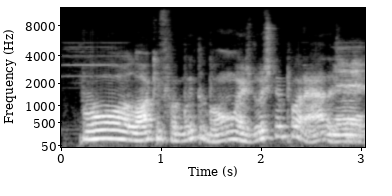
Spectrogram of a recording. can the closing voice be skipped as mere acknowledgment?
Yes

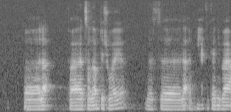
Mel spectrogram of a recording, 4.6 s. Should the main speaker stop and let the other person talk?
No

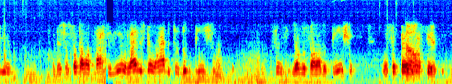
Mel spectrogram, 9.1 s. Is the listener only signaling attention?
Yes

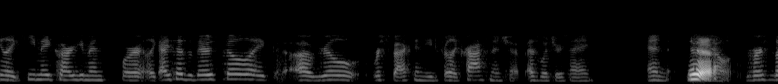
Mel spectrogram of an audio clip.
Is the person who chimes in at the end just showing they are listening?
Yes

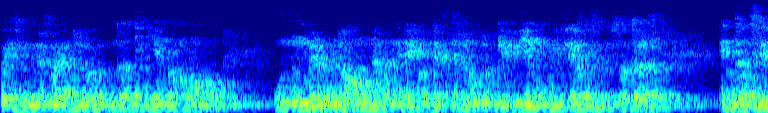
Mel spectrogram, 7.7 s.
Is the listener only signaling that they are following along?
Yes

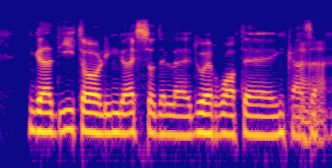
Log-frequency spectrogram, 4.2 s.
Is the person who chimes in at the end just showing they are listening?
Yes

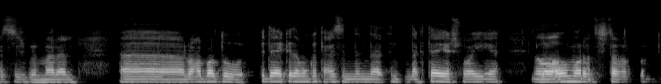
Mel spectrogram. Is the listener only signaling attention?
Yes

